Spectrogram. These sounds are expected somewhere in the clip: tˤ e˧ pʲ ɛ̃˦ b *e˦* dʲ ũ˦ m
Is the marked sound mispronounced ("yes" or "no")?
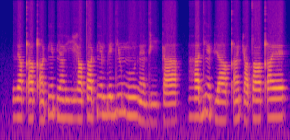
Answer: no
